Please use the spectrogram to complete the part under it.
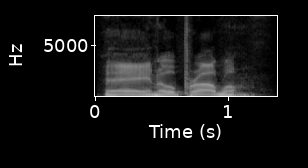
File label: you are welcome, namvet, survivor voice; Left 4 Dead 2; left4dead2 dlc2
